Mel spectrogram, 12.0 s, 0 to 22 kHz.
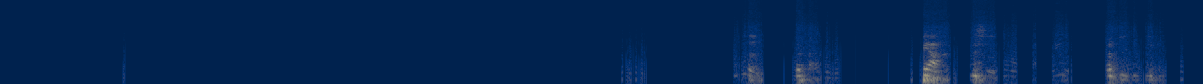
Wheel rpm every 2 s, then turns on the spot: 0, 0, 0, 0, 0, 0.
none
